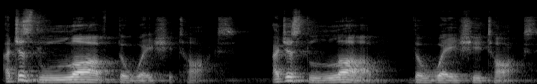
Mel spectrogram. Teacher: nedali sme teraz dôraz na just, ale práve uh, na slovo, ktoré ide za ním love. I just love the way she talks.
